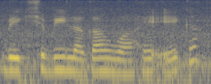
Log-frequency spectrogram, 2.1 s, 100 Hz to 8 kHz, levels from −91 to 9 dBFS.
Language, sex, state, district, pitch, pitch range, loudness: Hindi, female, Punjab, Pathankot, 195 Hz, 185-205 Hz, -15 LUFS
